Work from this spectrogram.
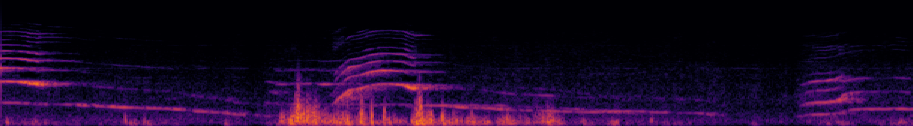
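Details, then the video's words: Aggressive-mood kitten gives a long drawn meow sliding slowly downward, a burst of louder arching meows with clattering noise around the middle, then a shorter rising meow at the end. "Cat sound meow || Kitten"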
